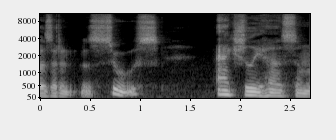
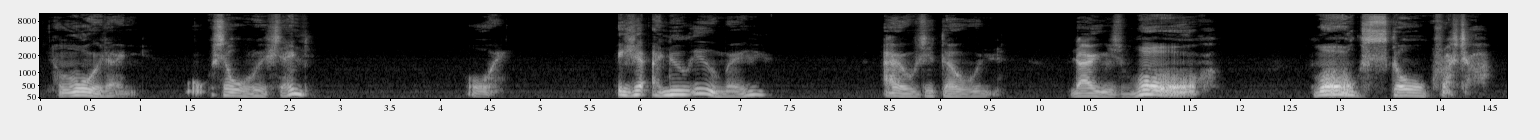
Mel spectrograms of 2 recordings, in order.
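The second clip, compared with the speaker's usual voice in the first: loud, booming orc voice; 5 dB louder than usual. The orc character greets newcomers, in Waaagh orc voice. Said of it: "He's a full orc".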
